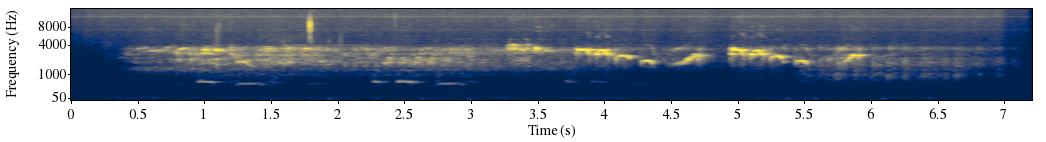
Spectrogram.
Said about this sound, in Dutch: Prachtig. ja, je hoort geklapper van, een, van, een, eh, van veren, maar je hoort ook een koekoek. Heel goed. En je hoort nog een vogel eromheen. Een wielenwaal.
